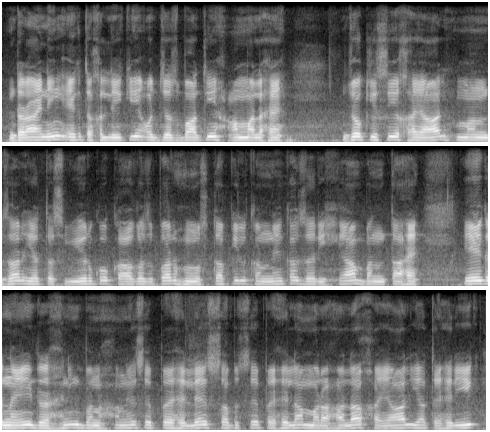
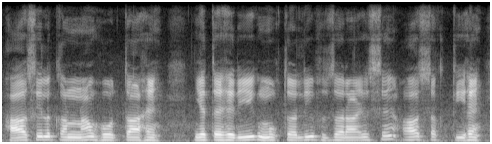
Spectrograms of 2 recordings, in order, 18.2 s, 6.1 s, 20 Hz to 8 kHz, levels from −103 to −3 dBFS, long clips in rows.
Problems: constant background noise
